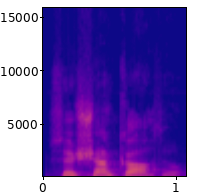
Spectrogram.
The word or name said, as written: sciancato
